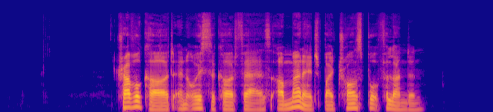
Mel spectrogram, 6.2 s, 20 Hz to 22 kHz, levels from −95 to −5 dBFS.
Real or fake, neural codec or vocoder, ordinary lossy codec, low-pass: real; none; AAC, 96 kbps; 14.4 kHz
